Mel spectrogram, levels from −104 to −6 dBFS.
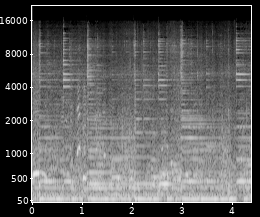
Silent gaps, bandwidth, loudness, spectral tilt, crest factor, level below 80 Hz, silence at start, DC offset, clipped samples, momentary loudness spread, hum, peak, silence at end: none; 13 kHz; -23 LUFS; -5.5 dB/octave; 12 dB; -42 dBFS; 0 s; under 0.1%; under 0.1%; 3 LU; none; -10 dBFS; 0 s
